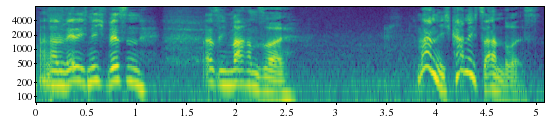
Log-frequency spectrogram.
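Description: Cheeky young courier, wildly animated. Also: male voice, sits high, normal speed, slight background noise, full character voice. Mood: chatty, wistful. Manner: casual, blunt, slangy. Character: cheeky, blunt, eager young male city courier. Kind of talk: radio play acting.

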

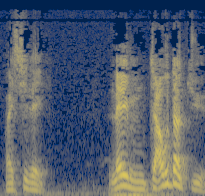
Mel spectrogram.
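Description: High, excitable Cantonese intelligence officer. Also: male voice, normal speed, husky, exaggerated voice. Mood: insistent, frustrated. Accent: Hong Kong Cantonese. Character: pushy, self-important male intelligence officer. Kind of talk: Cantonese radio drama acting. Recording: loud vehicle noise behind the dialogue.

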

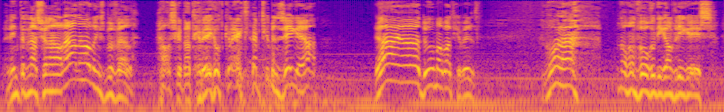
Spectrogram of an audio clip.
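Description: An actor playing an impatient, sardonic police commissioner with a Flemish accent, brusque and pressing in a TV detective drama. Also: male voice, high-pitched, sing-song, normal speed, sharp tone, heavily acted. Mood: exasperated, urgent. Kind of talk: naturalistic TV detective drama dialogue. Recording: muffled distant sound with background noise.

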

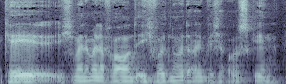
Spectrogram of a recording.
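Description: A man's voice: on the low side, fairly quick, creaky. A man acting a disgruntled, puzzled lawyer new to his firm in a 1960s German radio play, grumbling and questioning. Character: disgruntled young male lawyer, puzzled newcomer.

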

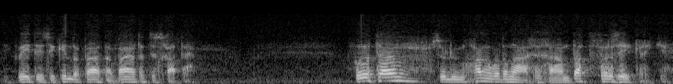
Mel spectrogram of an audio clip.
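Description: A man's voice: medium pitch, animated, normal speed, a little mellow, husky. A man playing a stern, suspicious father and magistrate in a Dutch radio drama, speaking in a formal, reproachful way. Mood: stern, indignant. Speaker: radio play actor. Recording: faintly noisy old radio play recording.

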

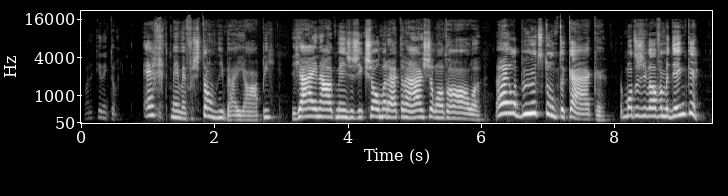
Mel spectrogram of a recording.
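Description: Here is a proud old neighbourhood woman with a big mouth and a rather high voice. She talks bluntly, quick to take offence, in the style of a radio play. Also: lively intonation, a bit bright. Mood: indignant, scornful. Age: older. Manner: indignant, blunt, colloquial. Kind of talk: Dutch radio drama acting.

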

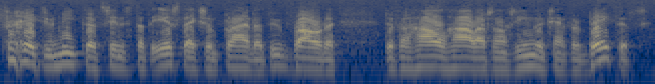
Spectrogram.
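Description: Male radio-play role: practical organiser from the future, explanatory, Netherlands Dutch, roughened voice, narrow old-radio sound. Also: lowish voice, fairly quick. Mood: explaining. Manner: explanatory, matter-of-fact. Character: matter-of-fact male travel organiser from the future. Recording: thin, band-limited old radio recording.

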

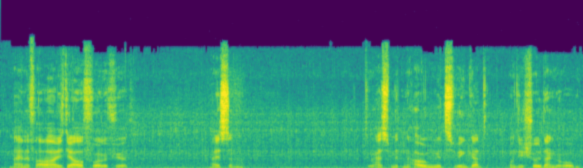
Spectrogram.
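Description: An actor playing a talkative, teasing truck driver with a folksy manner in a radio play. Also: male voice, lowish voice, normal speed, long pauses, natural voice. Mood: reminiscing. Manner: folksy, talkative, tags sentences with questions. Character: chatty, teasing truck driver and family man. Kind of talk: German radio play acting. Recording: clear vehicle and outdoor noise behind.

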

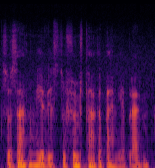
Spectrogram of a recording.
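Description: A man's voice: low voice, big pitch swings, normal speed, slight background noise. A man voicing a lonely captive princess who speaks formally and earnestly in a 1950s radio play. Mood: earnest, sad. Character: lonely captive young princess, courteous and sad. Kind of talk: 1950s German radio drama storytelling.

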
